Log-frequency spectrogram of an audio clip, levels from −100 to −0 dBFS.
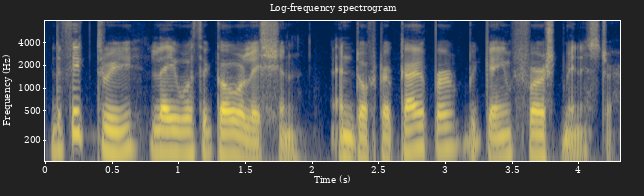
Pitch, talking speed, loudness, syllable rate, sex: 120 Hz, 165 wpm, -18 LUFS, 5.5 syllables/s, male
